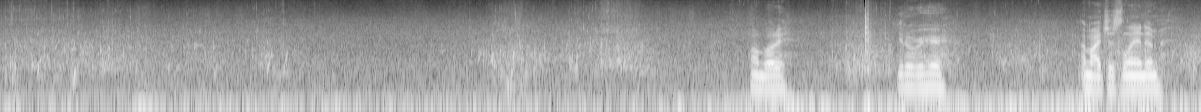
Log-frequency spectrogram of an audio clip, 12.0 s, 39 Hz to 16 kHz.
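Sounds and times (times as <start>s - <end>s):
water gurgles: 0.0s - 3.2s
creek water rushing over rapids: 0.0s - 12.0s.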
